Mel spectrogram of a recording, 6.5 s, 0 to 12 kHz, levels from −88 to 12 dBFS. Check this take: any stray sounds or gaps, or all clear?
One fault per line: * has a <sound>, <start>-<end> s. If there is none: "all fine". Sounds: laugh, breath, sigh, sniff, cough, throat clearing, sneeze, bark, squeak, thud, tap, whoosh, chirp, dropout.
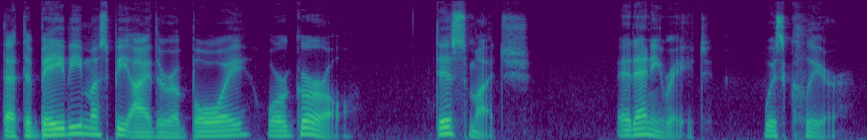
all fine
